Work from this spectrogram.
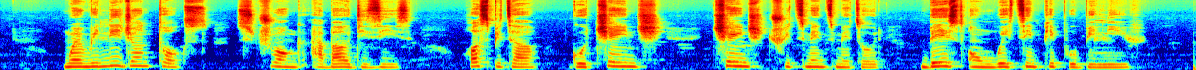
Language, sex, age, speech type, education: Nigerian Pidgin, female, 15-29, spontaneous, tertiary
